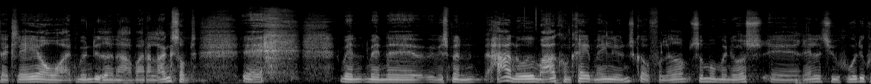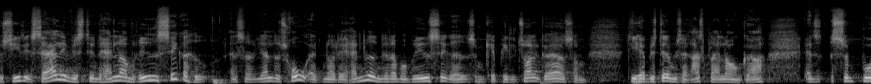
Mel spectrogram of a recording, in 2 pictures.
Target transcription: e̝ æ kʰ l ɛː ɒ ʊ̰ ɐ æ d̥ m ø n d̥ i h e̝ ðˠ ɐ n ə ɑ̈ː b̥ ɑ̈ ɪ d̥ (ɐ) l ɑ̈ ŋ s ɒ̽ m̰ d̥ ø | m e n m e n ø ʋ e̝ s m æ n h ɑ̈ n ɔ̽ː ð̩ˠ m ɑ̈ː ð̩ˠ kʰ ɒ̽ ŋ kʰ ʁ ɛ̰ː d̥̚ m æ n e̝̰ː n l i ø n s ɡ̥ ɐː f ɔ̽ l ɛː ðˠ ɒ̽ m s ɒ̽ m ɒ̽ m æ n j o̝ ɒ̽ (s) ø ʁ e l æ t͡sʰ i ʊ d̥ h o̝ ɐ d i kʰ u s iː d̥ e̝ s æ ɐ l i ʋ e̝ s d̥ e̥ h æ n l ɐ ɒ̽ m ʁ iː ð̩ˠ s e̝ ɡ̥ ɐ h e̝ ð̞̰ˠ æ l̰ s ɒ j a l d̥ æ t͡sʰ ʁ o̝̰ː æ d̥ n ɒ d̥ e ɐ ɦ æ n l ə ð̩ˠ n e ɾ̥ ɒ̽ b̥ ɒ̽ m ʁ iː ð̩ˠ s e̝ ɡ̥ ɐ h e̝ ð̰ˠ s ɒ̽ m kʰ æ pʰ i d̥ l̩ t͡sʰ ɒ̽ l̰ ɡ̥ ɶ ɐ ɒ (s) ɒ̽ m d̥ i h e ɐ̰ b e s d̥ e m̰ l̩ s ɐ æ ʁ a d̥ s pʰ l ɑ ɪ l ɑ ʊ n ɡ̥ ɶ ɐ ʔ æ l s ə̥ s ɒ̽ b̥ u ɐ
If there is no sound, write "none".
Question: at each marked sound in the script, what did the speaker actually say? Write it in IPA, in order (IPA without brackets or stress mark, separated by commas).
ɐ, s, s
